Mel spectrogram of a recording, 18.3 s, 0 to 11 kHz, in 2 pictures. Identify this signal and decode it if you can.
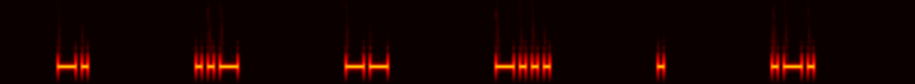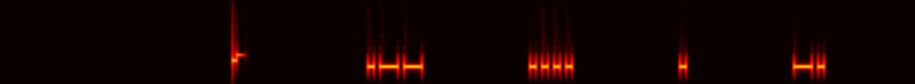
Morse code, heard as a keyed tone, about 20 wpm, spaced as for 7 wpm, 700 Hz. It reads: NUMBER WHEN
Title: 6x Character Spacing - Top 100 Words - 20wpm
